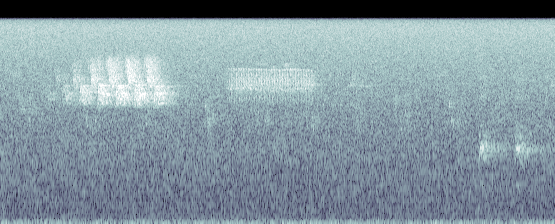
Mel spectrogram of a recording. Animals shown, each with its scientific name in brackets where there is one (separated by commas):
Ovenbird (Seiurus aurocapilla), Chipping Sparrow (Spizella passerina), American Crow (Corvus brachyrhynchos)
